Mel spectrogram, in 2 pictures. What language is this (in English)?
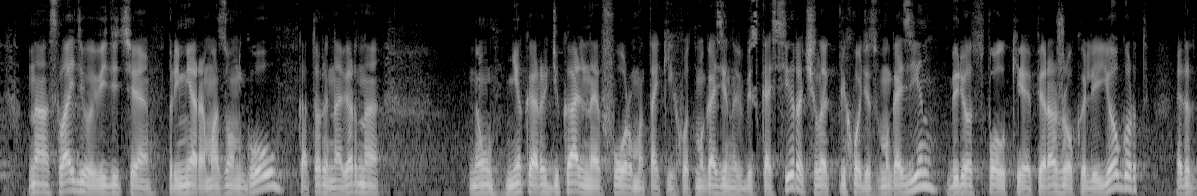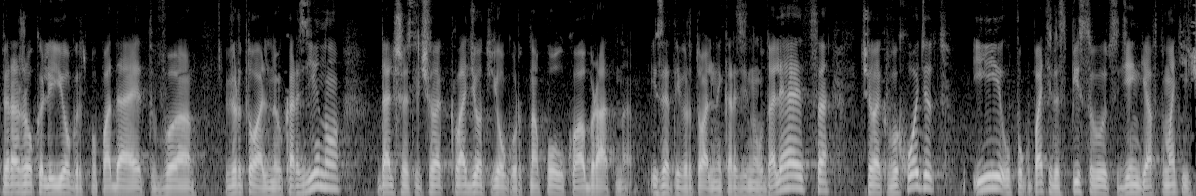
Russian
